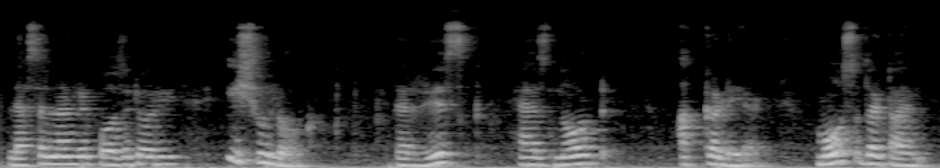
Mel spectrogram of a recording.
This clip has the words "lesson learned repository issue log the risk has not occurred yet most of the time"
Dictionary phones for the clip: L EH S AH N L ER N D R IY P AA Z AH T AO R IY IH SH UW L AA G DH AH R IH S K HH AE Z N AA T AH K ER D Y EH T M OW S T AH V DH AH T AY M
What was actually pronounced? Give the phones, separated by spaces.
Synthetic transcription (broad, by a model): L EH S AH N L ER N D R IY P AA Z AH T AO R IY IH SH UW L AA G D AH R IH S K HH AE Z N AA T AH K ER D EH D M OW S T AH V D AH T AY M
